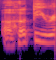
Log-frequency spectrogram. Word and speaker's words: Ohoopee: Uh, the song is called Ohoopee River Bottomland.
